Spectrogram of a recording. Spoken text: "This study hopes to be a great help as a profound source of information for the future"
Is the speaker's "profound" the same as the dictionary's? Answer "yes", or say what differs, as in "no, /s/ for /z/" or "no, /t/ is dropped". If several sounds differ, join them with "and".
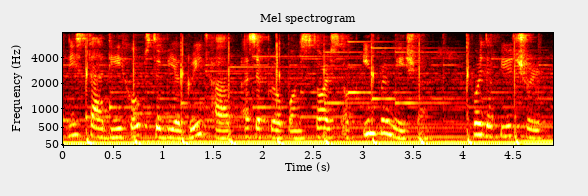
no, /p/ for /f/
